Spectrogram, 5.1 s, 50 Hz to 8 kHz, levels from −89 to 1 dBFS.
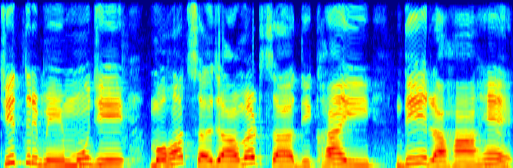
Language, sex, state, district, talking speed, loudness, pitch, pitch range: Hindi, female, Madhya Pradesh, Katni, 115 wpm, -14 LUFS, 245 Hz, 230-265 Hz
